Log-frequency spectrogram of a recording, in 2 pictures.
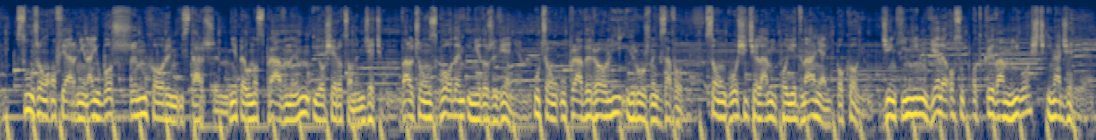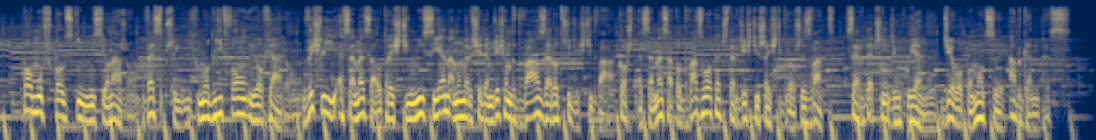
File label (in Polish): spot sms misje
